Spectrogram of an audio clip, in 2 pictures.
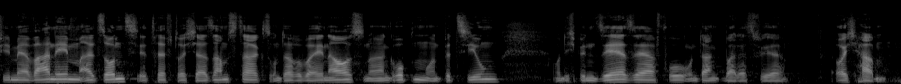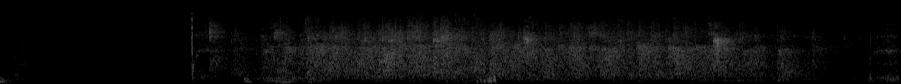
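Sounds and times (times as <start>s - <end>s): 
speech: 0.0s - 9.0s
audience clapping: 10.9s - 18.0s.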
